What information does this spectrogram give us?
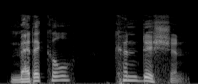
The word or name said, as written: medical condition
